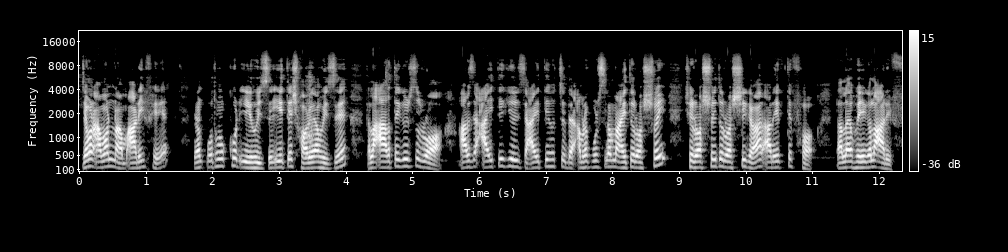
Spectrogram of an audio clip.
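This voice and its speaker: A man's voice: on the high side, steady tone, fairly quick. A man teaching a spoken lesson, patiently asking questions and answering them himself. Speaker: English teacher.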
